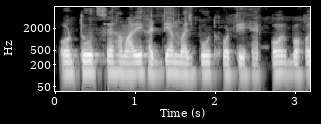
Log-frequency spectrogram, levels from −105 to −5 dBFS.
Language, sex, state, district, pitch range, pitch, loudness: Hindi, male, Uttar Pradesh, Jyotiba Phule Nagar, 115-120 Hz, 120 Hz, -21 LUFS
